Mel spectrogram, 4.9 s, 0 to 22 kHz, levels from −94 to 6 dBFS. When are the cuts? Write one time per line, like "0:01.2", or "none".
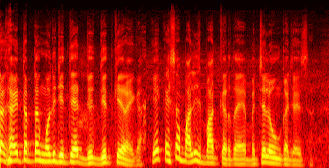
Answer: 0:02.1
